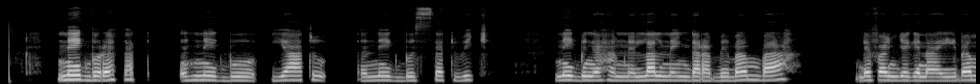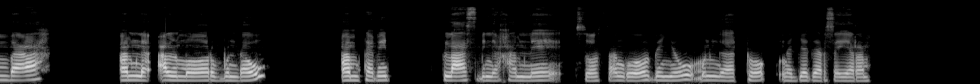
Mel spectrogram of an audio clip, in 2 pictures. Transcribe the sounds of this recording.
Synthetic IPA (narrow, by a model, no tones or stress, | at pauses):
neɡ̚buɾɛfet | neːɡ̚bujatu | neɡ̚busetwit͡ʃ | neɡ̚biŋɡaxamnelalnaɲdaɾabibambaː | ndɛfatɲɟeɡenajibamba | ʔamnaʔalmoɾbundaw | ʔamtamit̚ | plasbiŋɡaxamnesɔsaŋɡɔbɛɲowmunŋɡatɔːk̚ŋɡaɟaɡaɾsajaɾam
